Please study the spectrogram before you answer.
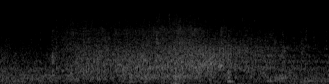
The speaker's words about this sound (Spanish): Ahora déjate llevar por ese cálido caso, con las siluetas de los rascacielos encendidas al fondo, en el silencio de la zona, escuchando solo el ritmo del agua.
